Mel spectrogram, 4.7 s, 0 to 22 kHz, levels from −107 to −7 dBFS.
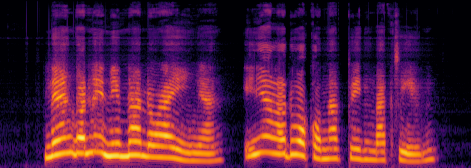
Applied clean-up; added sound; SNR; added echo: neural mask model DeepFilterNet 3.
